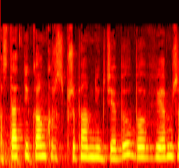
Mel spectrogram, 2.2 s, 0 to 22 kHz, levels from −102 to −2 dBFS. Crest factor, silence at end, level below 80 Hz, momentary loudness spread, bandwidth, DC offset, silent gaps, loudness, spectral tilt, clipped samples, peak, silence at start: 18 dB; 0 s; -70 dBFS; 3 LU; 13 kHz; under 0.1%; none; -33 LUFS; -5.5 dB/octave; under 0.1%; -14 dBFS; 0 s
